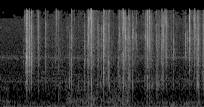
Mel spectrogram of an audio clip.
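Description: A small Bicycle playing card box made of paperboard and wrapped in clear plastic film is held up and turned in the hands while long nails scratch and tap its faces. Irregular bursts of bright, crisp crinkling and ticking clicks come in quick succession over a steady low hum, each one ending almost instantly.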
